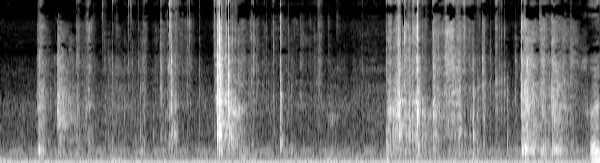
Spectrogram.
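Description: Plastic lure packaging crinkling and clicking as a hollow-body frog lure is worked out of it by hand: irregular sharp clicks and crackles, the loudest about two seconds in.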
